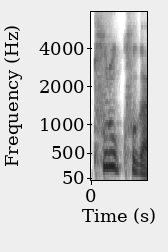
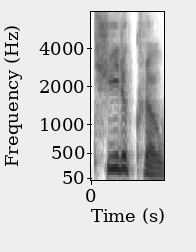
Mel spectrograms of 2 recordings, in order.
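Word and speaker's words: Türk: 이것을 튀르키예, 그러니까 투르크가 아니라 튀르크라고 부르는 umlaut가 붙은 것도 독일어 같은 모양 있잖아요.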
